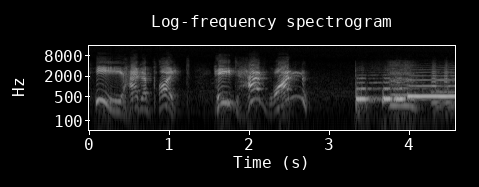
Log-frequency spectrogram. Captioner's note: Count gasps; trumpets playing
